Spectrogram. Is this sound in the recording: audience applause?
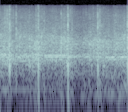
yes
